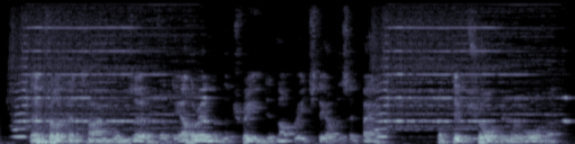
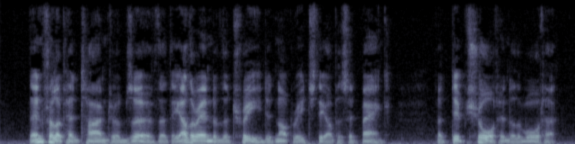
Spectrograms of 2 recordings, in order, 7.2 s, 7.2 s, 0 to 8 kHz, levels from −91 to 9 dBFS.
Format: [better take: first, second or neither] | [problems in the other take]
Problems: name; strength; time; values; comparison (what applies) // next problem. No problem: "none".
second | noise reduction (classical method WPE with log-MMSE)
